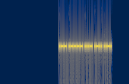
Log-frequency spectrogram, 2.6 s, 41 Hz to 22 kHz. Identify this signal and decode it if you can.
Morse code, heard as a keyed tone, about 78 wpm, 700 Hz. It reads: W1VLF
